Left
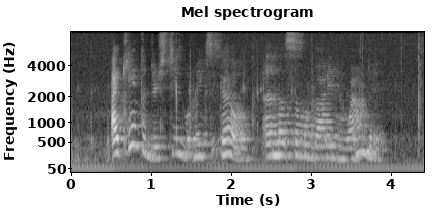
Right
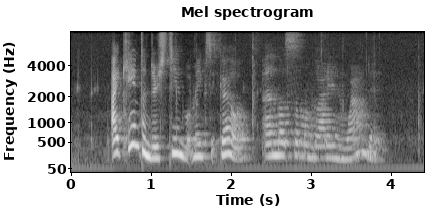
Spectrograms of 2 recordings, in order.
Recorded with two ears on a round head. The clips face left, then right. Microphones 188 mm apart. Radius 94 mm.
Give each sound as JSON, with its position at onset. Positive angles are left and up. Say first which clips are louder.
{"t": 0.5, "sound": "a woman speaking", "louder": "right 6 dB", "side_deg": -25, "distance_m": 0.7}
